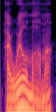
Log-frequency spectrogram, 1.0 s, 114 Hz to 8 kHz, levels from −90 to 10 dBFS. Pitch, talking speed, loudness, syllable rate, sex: 105 Hz, 180 wpm, -12 LUFS, 5.2 syllables/s, male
